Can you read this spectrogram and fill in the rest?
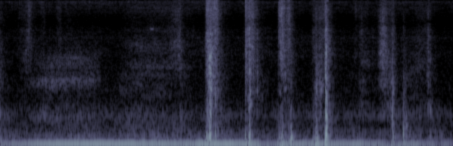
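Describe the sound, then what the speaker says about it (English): A deck of cards being shuffled, with several crisp riffling bursts and snaps in the second half over a steady low hum, fairly faint and close, with no talking. "I'm getting these cards here."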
